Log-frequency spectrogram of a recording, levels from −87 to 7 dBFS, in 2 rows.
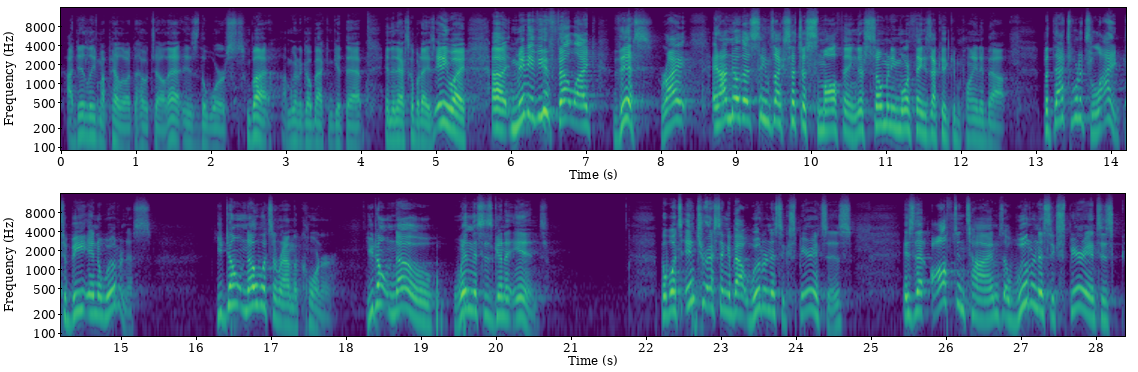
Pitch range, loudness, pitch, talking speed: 160-265 Hz, -23 LUFS, 205 Hz, 200 wpm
